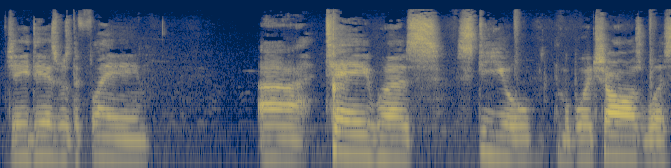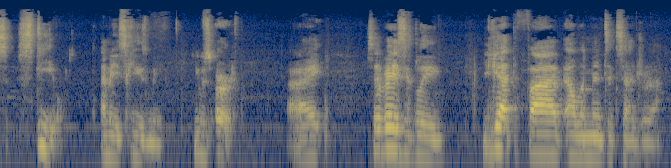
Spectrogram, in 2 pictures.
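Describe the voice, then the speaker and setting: Speaking a little slowly with fairly even intonation, this forties-aged American man has a slightly high voice. He's a YouTube vlogger rambling casually to camera in a small bedroom, recorded by a camera a few feet away with noise and clicks.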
